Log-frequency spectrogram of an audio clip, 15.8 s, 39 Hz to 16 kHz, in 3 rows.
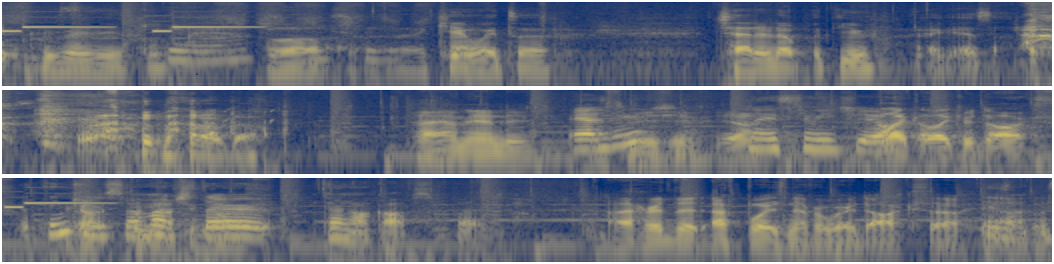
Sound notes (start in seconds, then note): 5.0 laugh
